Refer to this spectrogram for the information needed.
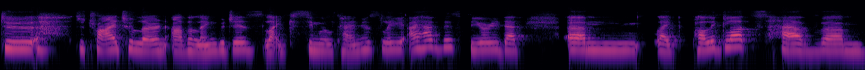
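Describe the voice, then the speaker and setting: Against a quiet background, a woman with an Albanian accent speaks fairly slowly at a fairly high pitch, her intonation fairly even. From Italy. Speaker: student asking a question. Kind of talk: audience question at online seminar. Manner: halting, many fillers.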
